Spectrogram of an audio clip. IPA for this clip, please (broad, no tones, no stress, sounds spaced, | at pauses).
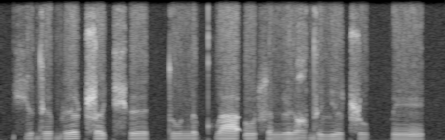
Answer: ç ɨ d ʏː b ʏː ʈ͡ʂ ə t͡ɕʰ ʏː tː u n ə kʷʰ a ʔ ũ ɬ ə n ɭ ɨ ʁ d ɨ lʲ ɨ ʈ͡ʂ u pː ẽ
